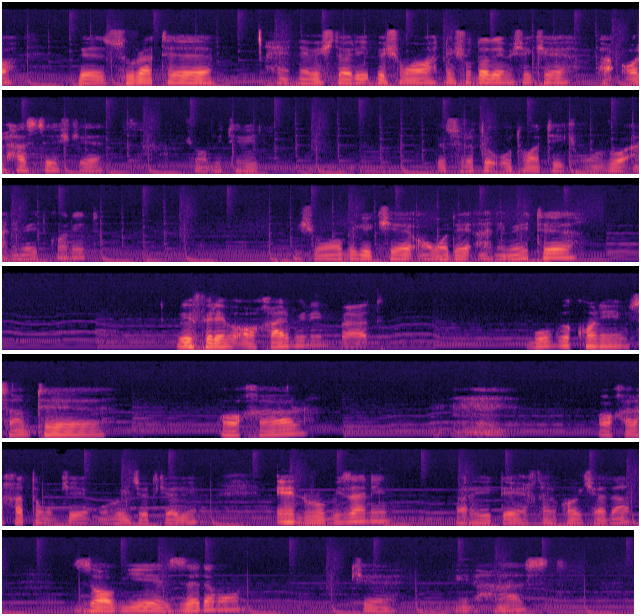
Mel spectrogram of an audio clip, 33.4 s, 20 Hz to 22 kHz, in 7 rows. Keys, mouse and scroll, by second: 17.9 g, 20.7-21.3 drag, 23.9 g, 26.3 n.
